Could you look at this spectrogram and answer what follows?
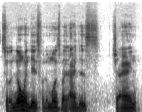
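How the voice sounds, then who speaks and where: A young man vlogging alone to his channel, his voice dark and mellow with a gravelly rasp at the edges. He rambles through fillers and restarts. He tries to keep his pace slow and deliberate. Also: lowish voice. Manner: working to speak slowly and deliberately. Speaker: YouTube vlogger. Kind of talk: casual vlog monologue.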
